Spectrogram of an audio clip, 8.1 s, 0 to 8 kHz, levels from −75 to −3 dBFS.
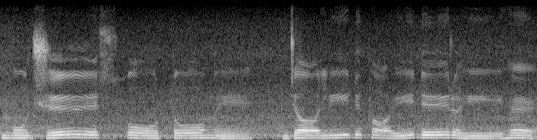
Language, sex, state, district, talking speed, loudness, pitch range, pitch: Hindi, male, Madhya Pradesh, Umaria, 65 wpm, -16 LUFS, 135-155 Hz, 145 Hz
